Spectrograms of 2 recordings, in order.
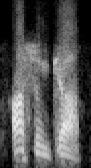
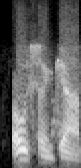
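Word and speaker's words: Ossenkop: that is SB noel awesome cop awesome cop is a sophomore Osen cop there we go with the correct pronunciation but it find a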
